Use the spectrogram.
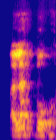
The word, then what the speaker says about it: Aleppo: So you got the Apello Codex, and then you got the medieval Torah scroll. How come the Apello Codex has the Nikud, the vowel markers, but the medieval Torah scroll doesn't? All right. Aleppo Codex.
